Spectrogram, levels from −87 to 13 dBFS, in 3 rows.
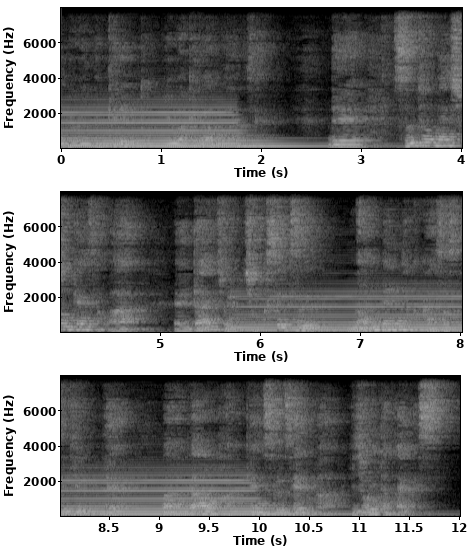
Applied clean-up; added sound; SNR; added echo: none; Bowed string instrument; 0 dB; reverberation time 0.7 s.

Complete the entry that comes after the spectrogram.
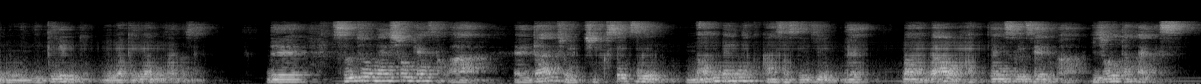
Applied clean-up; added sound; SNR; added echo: neural separator model SepFormer DNS4.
